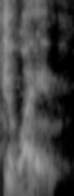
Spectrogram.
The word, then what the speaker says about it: Ghislaine: So it's pronounced Ghislaine. Ghislaine Maxwell. – Ghislaine. It's Ghislaine.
